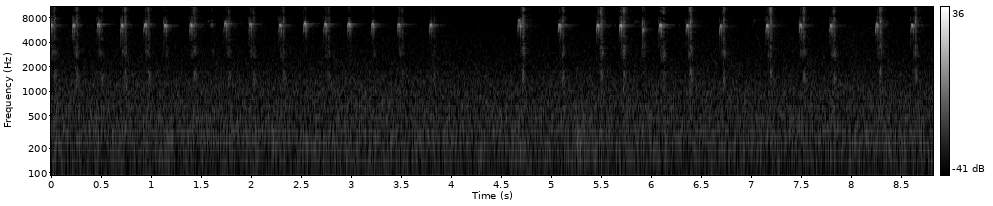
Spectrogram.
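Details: Red squirrels of Eastern Canada interacting at a bird hide: a long series of sharp, high chirps repeated roughly three times a second, with a brief pause midway, over a quiet background.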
